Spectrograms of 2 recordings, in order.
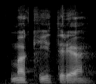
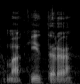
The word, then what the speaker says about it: макітра: р перед а в окремих словах гряд квартиря коморя макитря ряма така вимова також є діалектною ненормативною слід вимовляти град квартира комора макітра рама тепер зробимо вправи з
